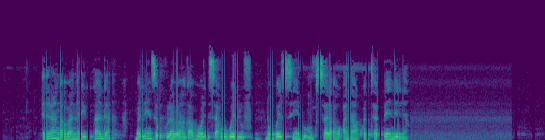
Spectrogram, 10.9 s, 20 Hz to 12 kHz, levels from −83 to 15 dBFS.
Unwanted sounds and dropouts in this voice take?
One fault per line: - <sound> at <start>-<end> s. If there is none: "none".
none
